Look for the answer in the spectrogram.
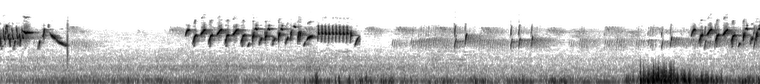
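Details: European goldfinch singing a tutoring song for young goldfinches; short twitters open, then a fast jingling phrase with a buzzy rattle, softer scattered notes, and a last twittering burst with a low knock.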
